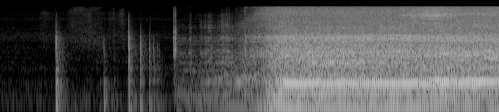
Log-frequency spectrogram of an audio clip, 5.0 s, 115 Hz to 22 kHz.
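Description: A few sharp clicks, then a Clarke 8-inch bench grinder's motor spins up to speed over about a second and runs with a steady hum and whine.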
